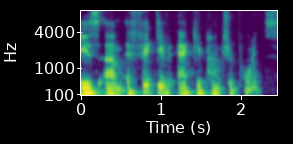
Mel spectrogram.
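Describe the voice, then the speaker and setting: A man speaks with an Australian accent. His voice sits at a medium pitch. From rural South Australia. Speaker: sustainability educator and speaker. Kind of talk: podcast interview.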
